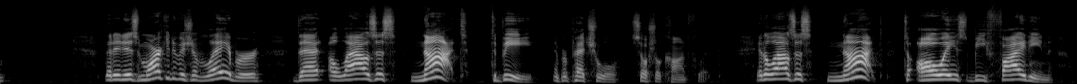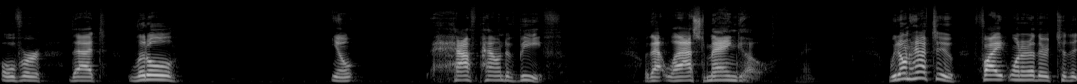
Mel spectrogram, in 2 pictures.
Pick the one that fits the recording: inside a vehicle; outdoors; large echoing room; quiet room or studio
large echoing room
